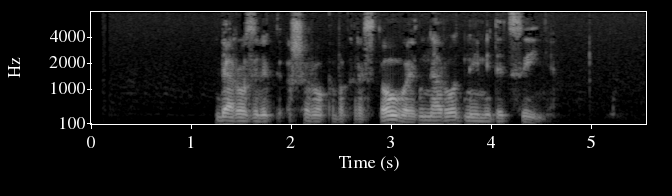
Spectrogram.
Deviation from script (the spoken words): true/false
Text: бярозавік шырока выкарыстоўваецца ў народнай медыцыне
false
